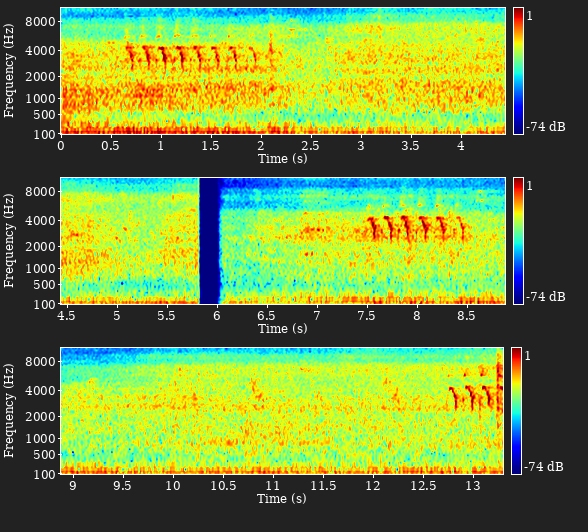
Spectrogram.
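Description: Street ambience: a steady low rumble of vehicles at a roadside crash scene with a tow truck, with a bird's quick trill of rapid high chirps heard three times, near the start, about halfway and near the end. The sound drops out for an instant about six seconds in.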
